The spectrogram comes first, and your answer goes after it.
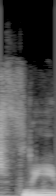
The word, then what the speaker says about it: fleam: The word fle is pronounced as flee, rhyming with team or seam.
